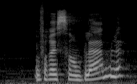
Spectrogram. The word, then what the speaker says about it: vraisemblable: Et enfin, vraisemblable, vraisemblable. Dans ce cas, le S devrait vraiment se prononcer ZE, mais on prononce SE. Vraisemblable.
